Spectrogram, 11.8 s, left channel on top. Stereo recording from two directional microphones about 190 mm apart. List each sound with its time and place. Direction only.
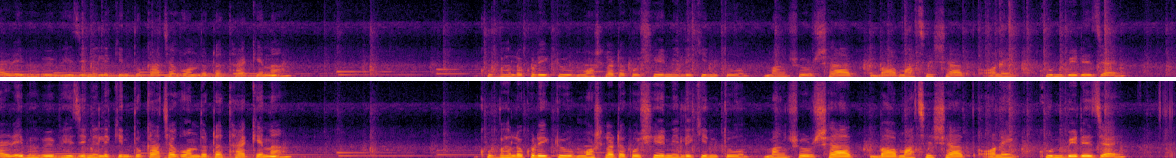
0.0 s speech: 40° right (ahead or behind)
4.9 s speech: 35° right (ahead or behind)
